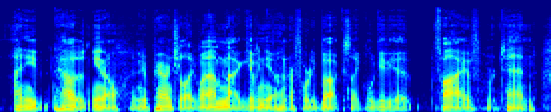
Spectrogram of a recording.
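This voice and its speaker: With a General American accent and vocal fry, a man speaks very fast at a very deep, low pitch with lively intonation in a very clean recording with a silent background. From Colorado, US. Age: 30s. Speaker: magician. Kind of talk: casual chat. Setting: studio.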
